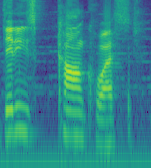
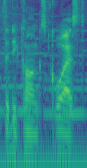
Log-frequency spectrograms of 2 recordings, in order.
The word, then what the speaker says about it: Diddy's Kong Quest: Everyone and their grandmother always pronounced it as Diddy Kong's Quest. But nope, you're wrong. Everyone was wrong.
